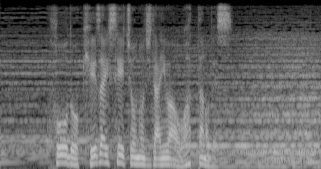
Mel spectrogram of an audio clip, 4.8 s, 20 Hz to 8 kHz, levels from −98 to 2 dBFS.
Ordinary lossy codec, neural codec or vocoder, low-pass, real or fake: none; none; 7.2 kHz; real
